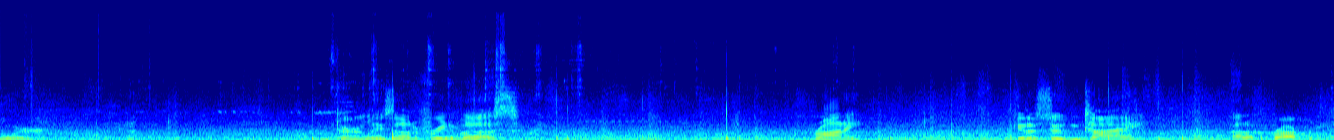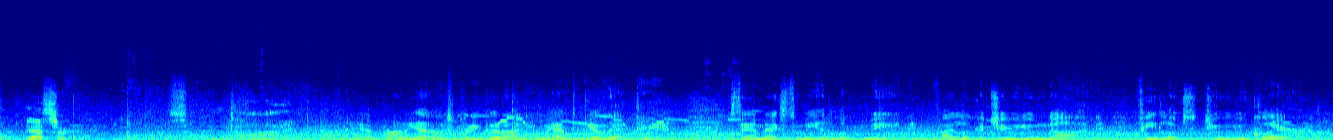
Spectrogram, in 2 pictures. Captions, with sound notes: - The man wants to see his lawyer. - Apparently he's not afraid of us. Ronnie... get a suit and tie out of property. - Yes, sir. (whispering) Suit and tie? - Damn, Ronnie, that looks pretty good on you. I may have to give that to you. Stand next to me and look mean. If I look at you, you nod. If he looks at you, you glare.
